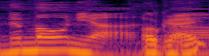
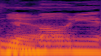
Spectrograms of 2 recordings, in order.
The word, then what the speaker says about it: pneumonia: a question about a pneumonia first of all pneumonia start with a silent P right um well I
